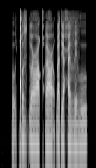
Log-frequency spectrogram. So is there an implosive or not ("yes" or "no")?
yes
